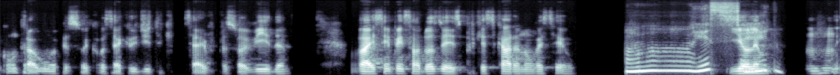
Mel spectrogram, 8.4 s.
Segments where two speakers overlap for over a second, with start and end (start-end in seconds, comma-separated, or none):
none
